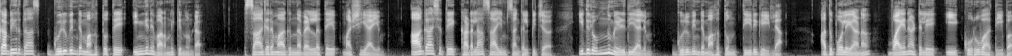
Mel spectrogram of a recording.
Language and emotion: Malayalam, neutral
